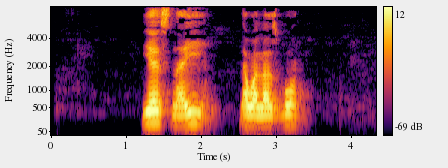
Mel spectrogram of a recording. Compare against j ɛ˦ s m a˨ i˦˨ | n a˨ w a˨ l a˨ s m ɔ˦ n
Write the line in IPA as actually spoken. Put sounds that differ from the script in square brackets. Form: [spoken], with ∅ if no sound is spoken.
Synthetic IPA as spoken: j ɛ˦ s [n] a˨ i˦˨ | n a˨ w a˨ l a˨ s [b] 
